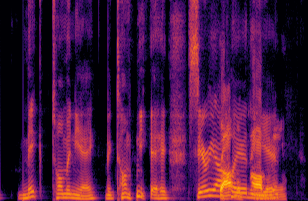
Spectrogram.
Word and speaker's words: McTominay: McTominay, Serie A Scott Player of the Year, McTominay.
